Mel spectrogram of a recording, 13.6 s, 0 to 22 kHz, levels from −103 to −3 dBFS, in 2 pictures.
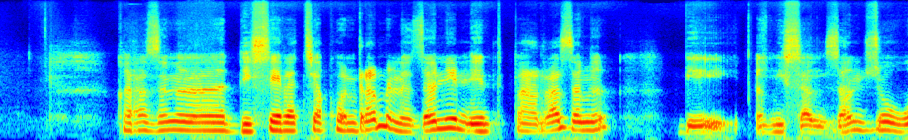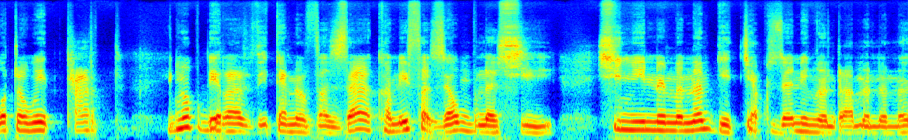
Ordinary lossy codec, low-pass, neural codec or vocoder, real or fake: none; none; codec, 44.1 kHz, 2.6 kbps, DAC; fake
